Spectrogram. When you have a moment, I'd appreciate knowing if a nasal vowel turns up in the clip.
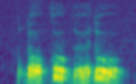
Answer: no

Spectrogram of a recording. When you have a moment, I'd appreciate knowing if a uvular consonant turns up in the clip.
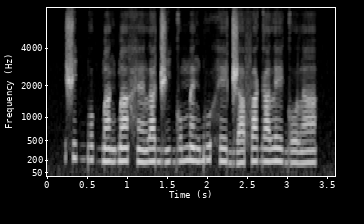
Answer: no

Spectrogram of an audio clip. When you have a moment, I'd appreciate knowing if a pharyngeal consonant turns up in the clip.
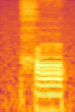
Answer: yes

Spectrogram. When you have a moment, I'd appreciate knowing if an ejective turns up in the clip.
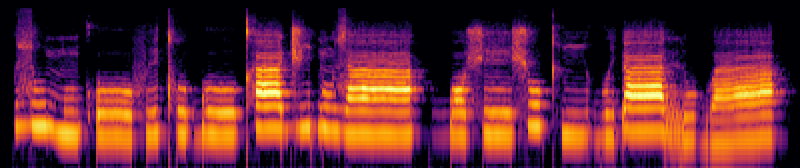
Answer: yes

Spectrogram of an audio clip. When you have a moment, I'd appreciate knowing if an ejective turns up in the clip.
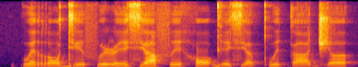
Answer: yes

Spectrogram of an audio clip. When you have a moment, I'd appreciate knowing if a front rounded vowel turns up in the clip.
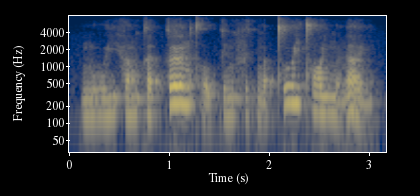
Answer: yes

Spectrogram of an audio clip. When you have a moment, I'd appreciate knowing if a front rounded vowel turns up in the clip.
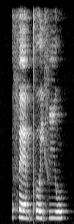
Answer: no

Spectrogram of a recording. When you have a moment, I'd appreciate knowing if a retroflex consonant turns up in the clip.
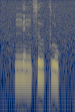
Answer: no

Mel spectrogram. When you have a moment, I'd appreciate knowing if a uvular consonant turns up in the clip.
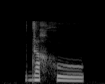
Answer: yes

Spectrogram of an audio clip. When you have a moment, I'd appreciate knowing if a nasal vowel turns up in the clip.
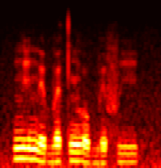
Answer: yes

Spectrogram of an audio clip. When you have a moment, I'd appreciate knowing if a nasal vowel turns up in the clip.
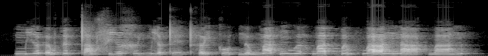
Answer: no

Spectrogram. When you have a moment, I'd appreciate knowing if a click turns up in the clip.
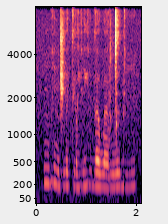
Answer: yes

